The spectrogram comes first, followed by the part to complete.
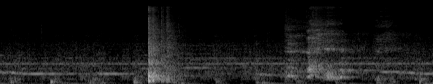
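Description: Feet thudding on a wooden floor during energetic dancing and jumping, with one loud landing thump about one and a half seconds in. A short breathy vocal burst comes about three seconds in.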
